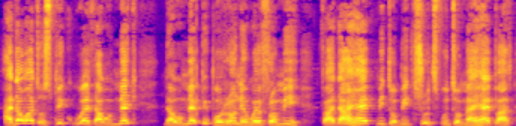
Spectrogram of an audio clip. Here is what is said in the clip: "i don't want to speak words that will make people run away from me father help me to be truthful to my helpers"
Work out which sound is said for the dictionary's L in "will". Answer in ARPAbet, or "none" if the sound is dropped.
W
